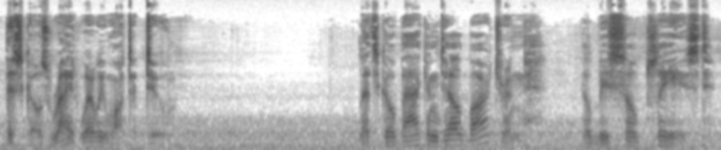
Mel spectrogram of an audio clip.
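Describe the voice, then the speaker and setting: An actor playing a wry, roguish dwarf adventurer in a fantasy video game, talking in an unhurried way. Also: male voice, on the low side, animated, very noisy. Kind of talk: dramatic video game dialogue.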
